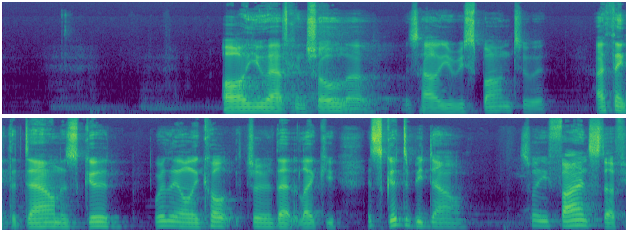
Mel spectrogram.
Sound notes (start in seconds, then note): none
